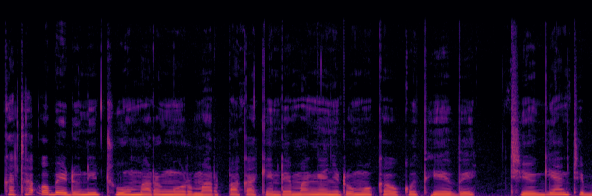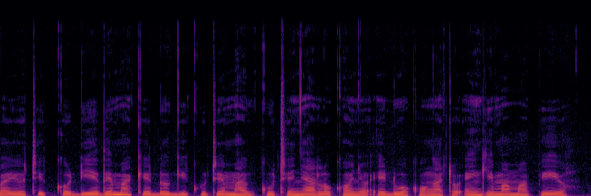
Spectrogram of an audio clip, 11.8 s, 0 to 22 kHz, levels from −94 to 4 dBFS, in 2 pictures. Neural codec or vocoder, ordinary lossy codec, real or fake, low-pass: none; none; real; 19.8 kHz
